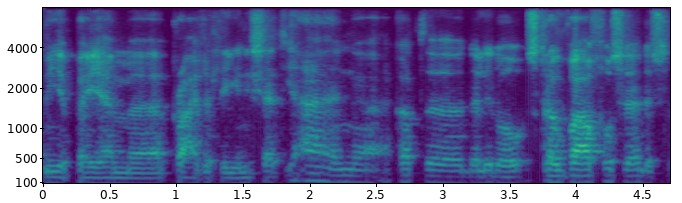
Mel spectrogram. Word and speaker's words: stroopwafels: privately, and he said, I got the little stroopwafels, that's how you pronounce it.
